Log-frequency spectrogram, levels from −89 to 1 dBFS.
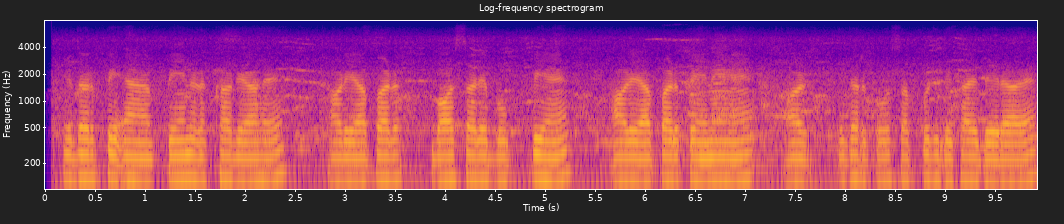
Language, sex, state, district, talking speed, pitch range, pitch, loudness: Hindi, male, Uttar Pradesh, Hamirpur, 175 wpm, 115-120 Hz, 120 Hz, -21 LUFS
